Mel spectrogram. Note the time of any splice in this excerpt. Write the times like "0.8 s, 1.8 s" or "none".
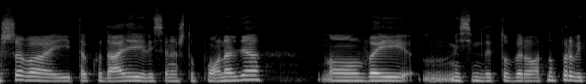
none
